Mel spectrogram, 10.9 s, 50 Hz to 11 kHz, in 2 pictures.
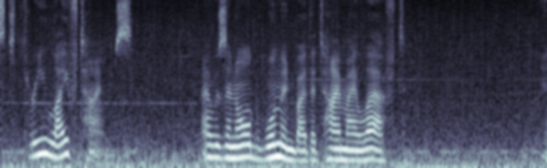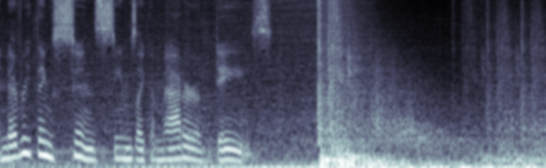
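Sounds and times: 
speech: 0:00.3 - 0:01.4, 0:02.0 - 0:04.1, 0:05.4 - 0:08.3
gunshot echoing through a large building: 0:08.5 - 0:10.9.

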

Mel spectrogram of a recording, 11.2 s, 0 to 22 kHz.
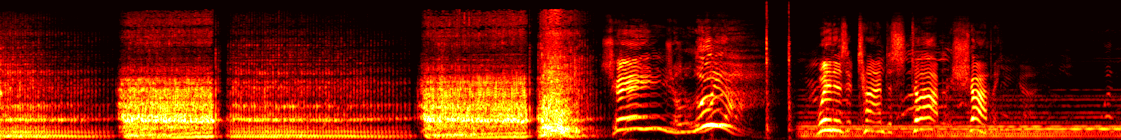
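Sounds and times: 
Siberian tiger roaring: 0:00.0 - 0:06.0
speech: 0:08.2 - 0:10.1.

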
